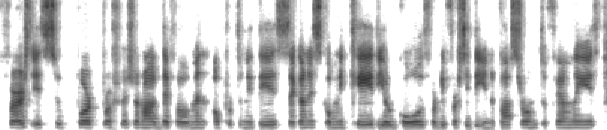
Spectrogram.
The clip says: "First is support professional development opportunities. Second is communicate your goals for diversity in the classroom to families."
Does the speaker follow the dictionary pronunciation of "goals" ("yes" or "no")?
no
